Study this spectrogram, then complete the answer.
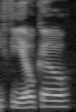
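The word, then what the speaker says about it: Fehoko: number fourth spot between semi fioco had to look up how that name was pronounced but that is indeed how you say it and then Jalen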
